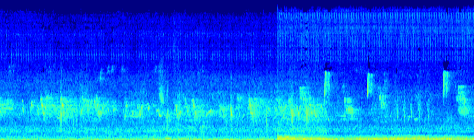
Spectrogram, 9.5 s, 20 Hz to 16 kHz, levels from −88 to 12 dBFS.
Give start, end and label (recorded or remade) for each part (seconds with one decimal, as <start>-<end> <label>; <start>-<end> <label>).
0.0-2.4 recorded; 2.4-6.0 remade; 6.0-9.5 recorded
